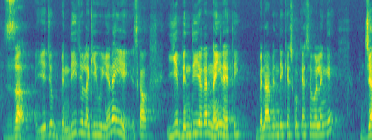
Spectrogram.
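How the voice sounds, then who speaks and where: A man teaching a phonics lesson at a very slow, careful pace, with a voice that sits a little high. He says each letter sound again and again and keeps asking "okay". The recording carries a long, echoing reverb. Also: fairly bright tone.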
